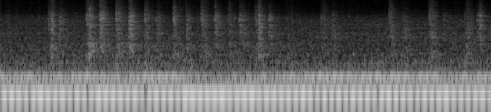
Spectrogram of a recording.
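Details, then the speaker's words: Hyundai at idle, much quieter now: steady low hum with loose uneven tinny rattles on top; loose heat shields now making the noise. "all this heat shield shit. That's what making the noise now."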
